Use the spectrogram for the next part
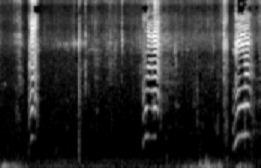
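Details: Newborn goat kids, one of three just born on an off-grid homestead, bleating as they search for the mother's teats; a few short wavering bleats spaced about a second apart with soft rustling.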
